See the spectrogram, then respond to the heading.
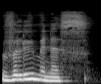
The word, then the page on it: voluminous: British English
